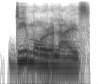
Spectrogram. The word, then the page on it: demoralize: Indian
